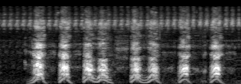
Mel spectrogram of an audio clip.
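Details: Black Bakarwal guard dog giving a short series of seven harsh, wavering barks, some doubled, spaced about half a second apart.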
